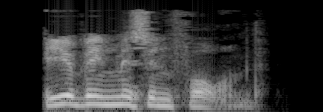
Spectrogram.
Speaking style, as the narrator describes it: he said stiffly

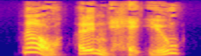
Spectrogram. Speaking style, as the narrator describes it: he said indignantly

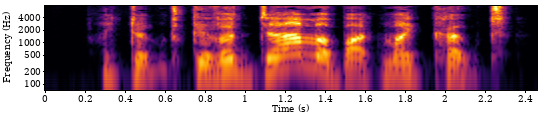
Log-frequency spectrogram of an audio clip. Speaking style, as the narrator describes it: Philip snapped

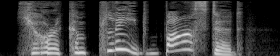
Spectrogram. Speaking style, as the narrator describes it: I yell

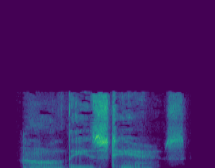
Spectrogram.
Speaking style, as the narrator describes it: he rasps

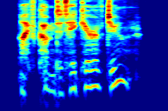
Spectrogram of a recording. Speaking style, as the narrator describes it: he says quietly

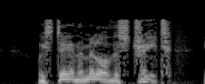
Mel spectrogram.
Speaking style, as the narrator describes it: he said hoarsely

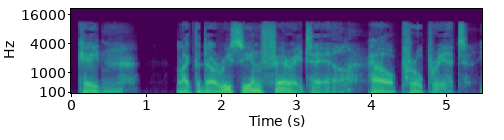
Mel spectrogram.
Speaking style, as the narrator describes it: he said dryly

